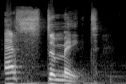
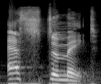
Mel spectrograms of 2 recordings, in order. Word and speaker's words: estimate: Now, I do want to break down the pronunciation of this word estimate. Estimate. Now, this word is something that we use on a regular basis in English. So, in order for you to pronounce this word properly, estimate, estimate, I want to focus on the ST portion.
